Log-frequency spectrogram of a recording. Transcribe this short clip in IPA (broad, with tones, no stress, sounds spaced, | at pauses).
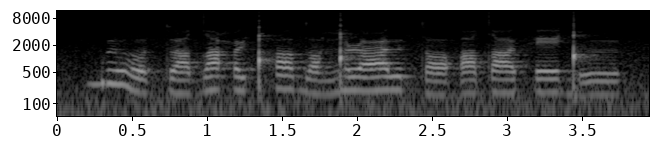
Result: b ɯ˥ ɦ o˩ tː o˩ dˤ ɛ˥ ħ ʉ˧ ǃʰ ɔ˥ d̪ ɔ˩ ŋ͡ǃ ə˞˥ ʕ ɯː˥ tː ɔː˩ ʔ ɔ˧ tˤ ɯː˧ h eː˥ ɡ͡ǃ ɯ˧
